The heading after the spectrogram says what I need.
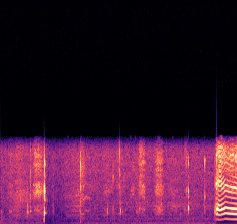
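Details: Baby with hiccups: short, sharp catches recurring among soft infant noises, ending with the baby starting to cry.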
